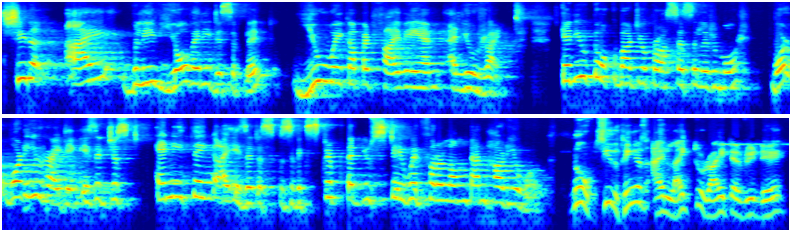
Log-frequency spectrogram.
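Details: Adult female interviewer, with a second speaker replying briefly at the end; typical speech.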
